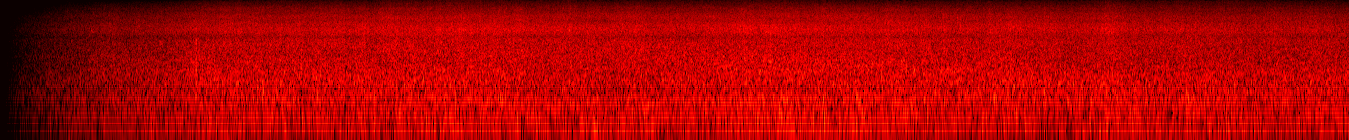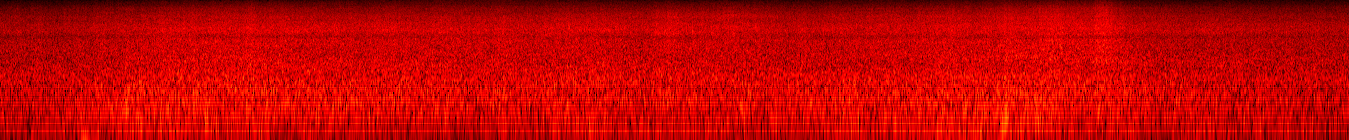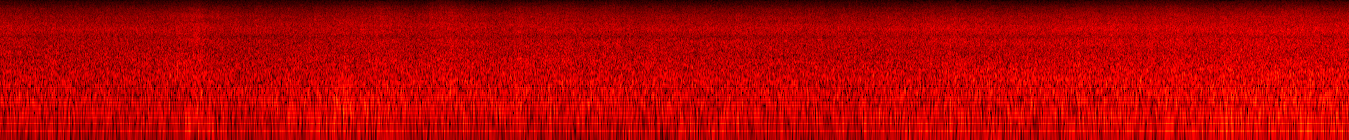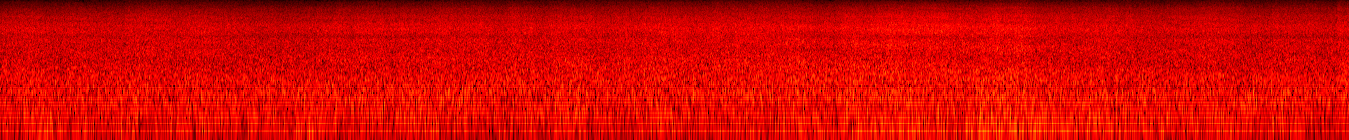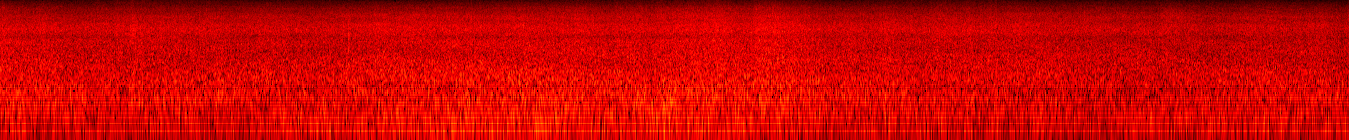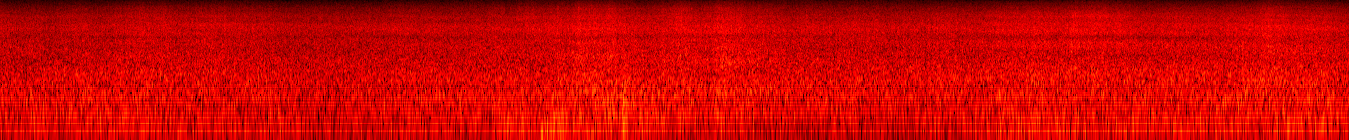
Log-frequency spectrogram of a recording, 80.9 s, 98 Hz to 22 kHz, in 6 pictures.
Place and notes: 頭城鎮石城里, Yilan County - Standing on the banks
Standing on the banks, Coastal, Sound of the waves
Zoom H6 MS mic+ Rode NT4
